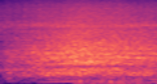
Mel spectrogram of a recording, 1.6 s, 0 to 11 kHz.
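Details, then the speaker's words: 2004 Suzuki Futura Realvan DRV minibus: the engine starts readily, idles smoothly and revs cleanly with no metallic noise, misfire or knock. The engine is dry with no oil leaks and no white exhaust smoke, so it is in healthy condition. "Suara mesinnya masih halus, nggak ada suara yang aneh istilahnya, nggak ada suara metal, nggak ada suara pincang. Kita coba geber, suaranya juga masih enak."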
